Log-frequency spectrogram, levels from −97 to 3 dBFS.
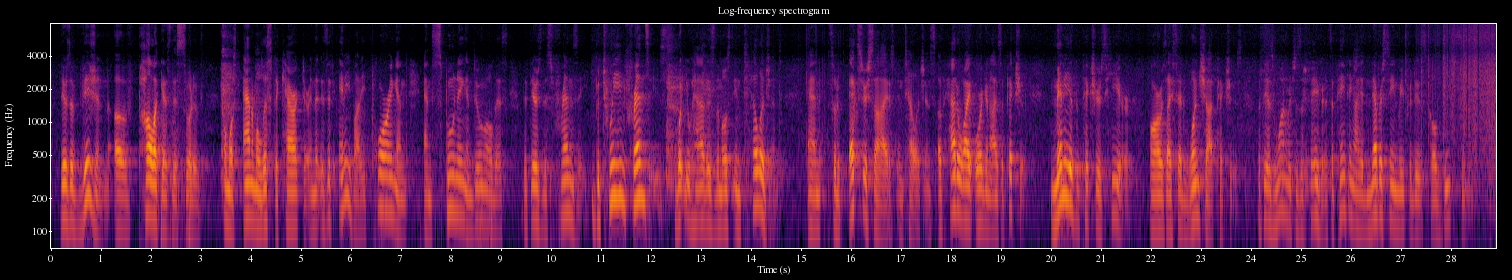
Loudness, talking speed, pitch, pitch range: -32 LUFS, 165 wpm, 125 Hz, 110-150 Hz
